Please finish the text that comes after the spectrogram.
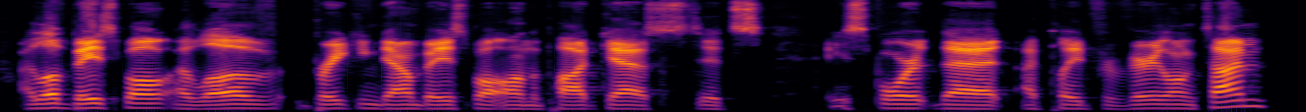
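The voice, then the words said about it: Excited, pumped-up voice. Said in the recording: “I'm excited, I'm pumped, you can hear it in my voice.”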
